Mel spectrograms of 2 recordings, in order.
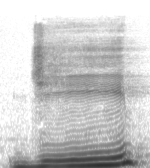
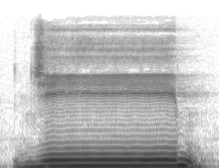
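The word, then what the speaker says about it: جيم: প্রথম হরফটি হল জিম। পরের হরফটি হা। পরের হরফটি খ। আপনারা আমার সাথে বলুন জিম। হা খ জিম হরফটি বারিক হরফ এটা উচ্চারণ করতে হবে তিন আলিফ টেনে দেখুন আমি কিভাবে উচ্চারণ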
